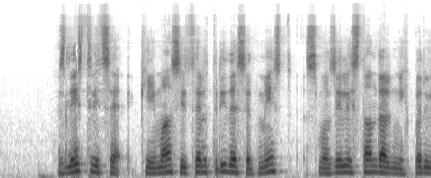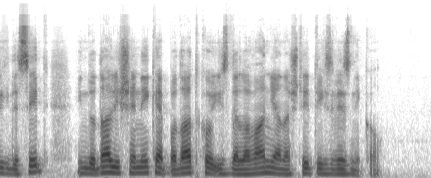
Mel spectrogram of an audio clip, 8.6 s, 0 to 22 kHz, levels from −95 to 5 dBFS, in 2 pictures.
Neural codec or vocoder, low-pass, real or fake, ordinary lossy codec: none; 19.8 kHz; real; Opus, 16 kbps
